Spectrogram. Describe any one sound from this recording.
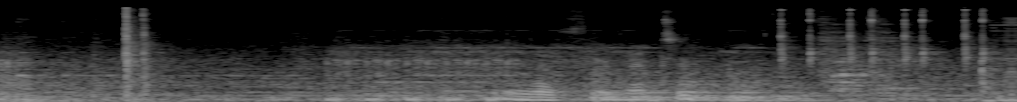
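A slot machine plays a bright electronic tune.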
